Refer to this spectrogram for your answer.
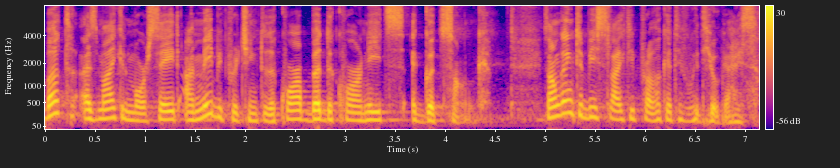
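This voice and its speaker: With a Belgian accent, a man speaks at a fairly high pitch with lively intonation. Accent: non-British accent, from Belgium. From Belgium. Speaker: professor of pediatric neurology. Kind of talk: conference talk. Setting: conference stage with audience.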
